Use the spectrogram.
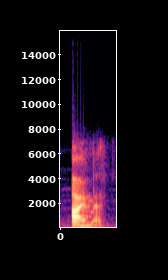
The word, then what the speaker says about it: Aemeath: Aemeath. It's pronounced Aemeath.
